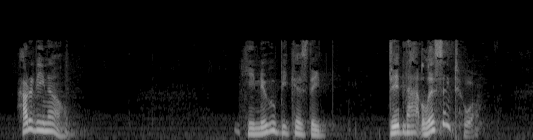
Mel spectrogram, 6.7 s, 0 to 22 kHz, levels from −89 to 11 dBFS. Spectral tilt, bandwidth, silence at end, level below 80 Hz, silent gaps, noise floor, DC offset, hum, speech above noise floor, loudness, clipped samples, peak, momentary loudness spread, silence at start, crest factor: -6 dB/octave; 8 kHz; 0.7 s; -62 dBFS; none; -69 dBFS; under 0.1%; none; 42 dB; -28 LUFS; under 0.1%; -10 dBFS; 16 LU; 0.25 s; 20 dB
